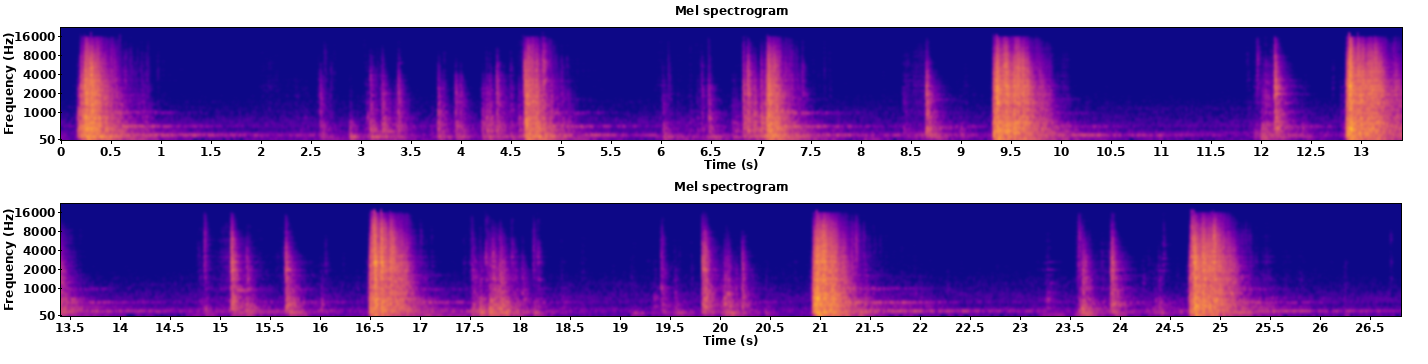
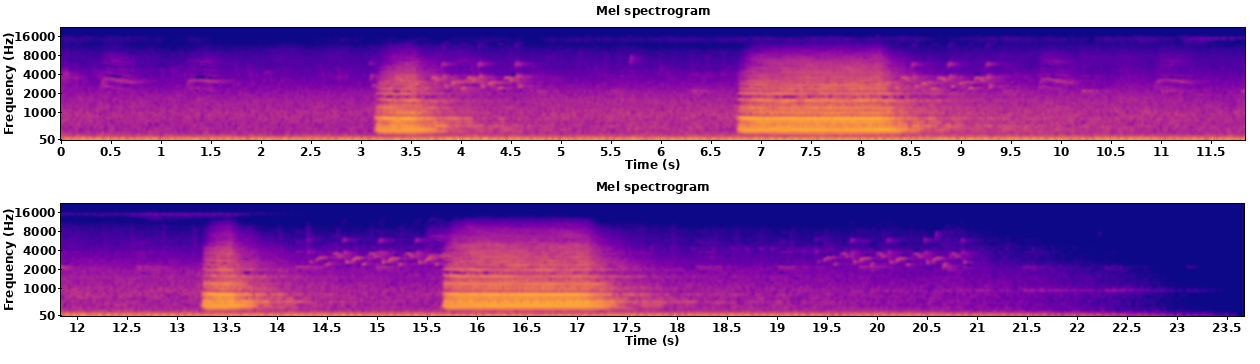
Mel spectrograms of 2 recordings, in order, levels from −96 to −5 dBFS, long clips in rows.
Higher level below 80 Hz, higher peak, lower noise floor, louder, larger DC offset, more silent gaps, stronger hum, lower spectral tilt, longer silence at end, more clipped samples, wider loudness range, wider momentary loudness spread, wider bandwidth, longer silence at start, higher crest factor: second, -50 dBFS vs -34 dBFS; first, -2 dBFS vs -6 dBFS; second, -71 dBFS vs -76 dBFS; about the same, -24 LUFS vs -22 LUFS; neither; neither; neither; second, -2.5 dB/octave vs -5.5 dB/octave; second, 1.55 s vs 1.7 s; neither; second, 17 LU vs 20 LU; first, 27 LU vs 22 LU; first, 16 kHz vs 14.5 kHz; first, 0.15 s vs 0 s; first, 28 dB vs 20 dB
